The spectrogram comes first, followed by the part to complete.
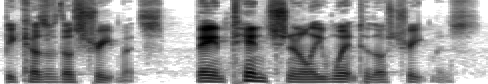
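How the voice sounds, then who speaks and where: This podcast host, a man with a lowish, steady, fairly bright voice, moves at a quick pace while critiquing a sermon clip. The recording is dry, and he stays conversational, reading scripture aloud and giving wry chuckles.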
